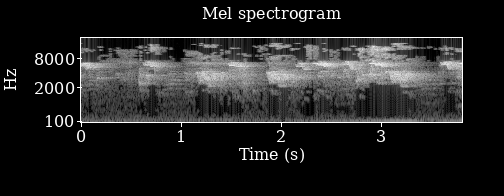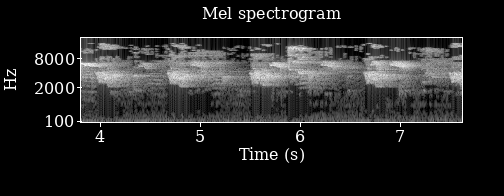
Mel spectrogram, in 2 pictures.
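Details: Group of shaft-tailed finches giving loud, clipped chirps roughly once a second, each with a sharp high edge, mixed with softer chattering notes; a faint low rumble underneath.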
